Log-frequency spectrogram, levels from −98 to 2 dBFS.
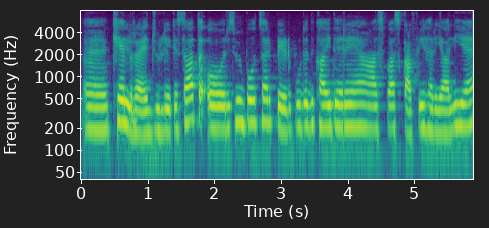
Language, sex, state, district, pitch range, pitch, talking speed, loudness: Hindi, female, Chhattisgarh, Raipur, 190-215 Hz, 200 Hz, 225 wpm, -13 LUFS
